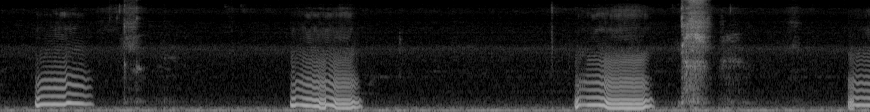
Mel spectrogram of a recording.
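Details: Sleeping old cat Hana, about fifteen or more, producing loud snore-like moans that may be sleep-talking. Three voiced, harmonic groans sound roughly every four seconds, each dipping lower at the end; a brief rustle comes between them.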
